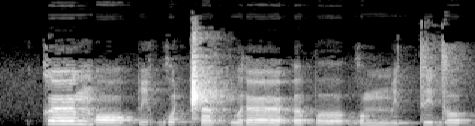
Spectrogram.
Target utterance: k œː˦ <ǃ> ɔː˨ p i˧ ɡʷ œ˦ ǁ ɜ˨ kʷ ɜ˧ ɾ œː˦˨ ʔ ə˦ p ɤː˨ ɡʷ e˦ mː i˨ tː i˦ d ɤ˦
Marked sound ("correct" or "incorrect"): incorrect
